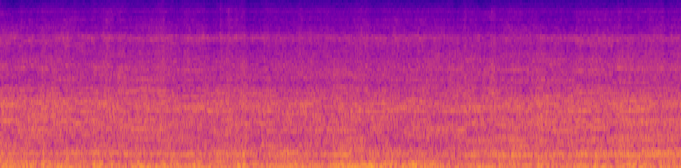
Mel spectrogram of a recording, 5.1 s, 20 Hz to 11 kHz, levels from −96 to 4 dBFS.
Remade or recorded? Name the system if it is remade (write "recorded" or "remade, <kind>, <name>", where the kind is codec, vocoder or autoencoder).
remade, codec, SNAC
